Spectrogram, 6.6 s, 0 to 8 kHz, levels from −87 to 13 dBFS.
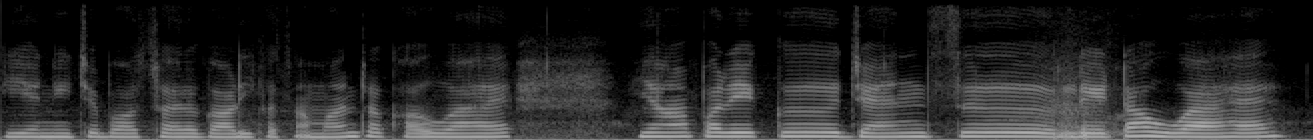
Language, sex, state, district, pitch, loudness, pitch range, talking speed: Hindi, female, Bihar, Jamui, 215 Hz, -25 LUFS, 205-230 Hz, 155 wpm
